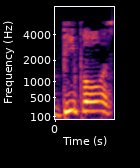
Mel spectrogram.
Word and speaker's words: Beeple: There was the artwork by the digital artist People, or Beeple is how you say it really, that sold for $69 million at Christie's, and that got attention.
